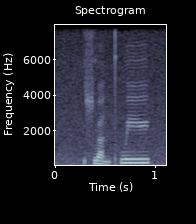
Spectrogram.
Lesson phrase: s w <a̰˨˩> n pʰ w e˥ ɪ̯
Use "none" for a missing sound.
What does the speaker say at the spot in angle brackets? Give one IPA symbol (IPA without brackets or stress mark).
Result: a̰˨˩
